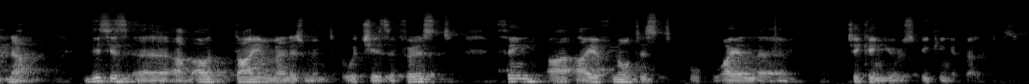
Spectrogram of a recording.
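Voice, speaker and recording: A man's voice: lowish voice, unhurried, a bit bright, roomy sound, poor audio. A man with an Egyptian accent teaching English one-on-one, hesitant and full of fillers and restarts. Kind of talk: one-on-one speaking lesson.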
